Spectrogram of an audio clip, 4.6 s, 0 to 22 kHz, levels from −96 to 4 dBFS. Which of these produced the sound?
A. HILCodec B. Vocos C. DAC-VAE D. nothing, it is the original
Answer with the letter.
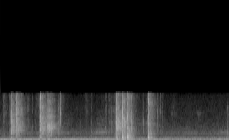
D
